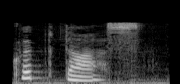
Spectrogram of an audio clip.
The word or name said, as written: klipdas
